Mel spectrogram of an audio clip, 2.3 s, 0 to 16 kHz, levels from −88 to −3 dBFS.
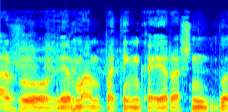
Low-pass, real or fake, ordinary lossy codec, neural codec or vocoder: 14.4 kHz; real; MP3, 48 kbps; none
